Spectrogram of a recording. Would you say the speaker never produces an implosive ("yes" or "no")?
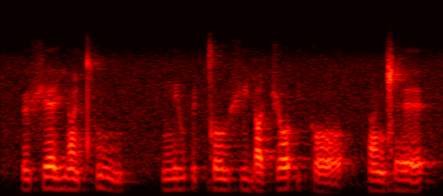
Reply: yes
